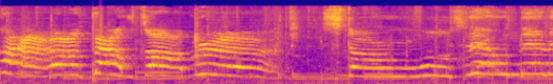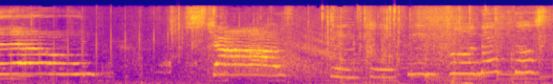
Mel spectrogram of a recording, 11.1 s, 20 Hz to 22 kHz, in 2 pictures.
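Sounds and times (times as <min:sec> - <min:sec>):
young child singing: 0:00.0 - 0:06.6, 0:07.5 - 0:11.0.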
